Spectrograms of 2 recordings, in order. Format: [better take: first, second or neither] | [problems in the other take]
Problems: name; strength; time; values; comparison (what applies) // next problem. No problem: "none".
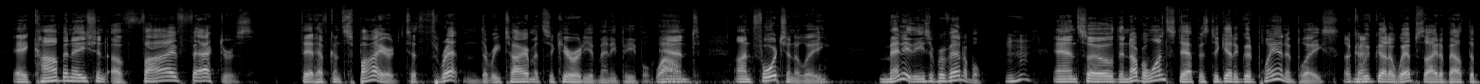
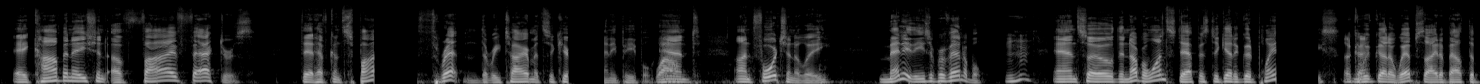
first | audio cutting out; at 3.5 s, at 5.5 s and at 13 s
